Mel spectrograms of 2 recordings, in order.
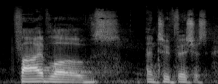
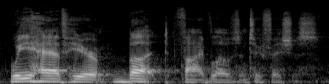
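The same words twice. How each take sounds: First: Slow, doubtful and grudging; faith-lacking. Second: Slow, doubtful and reluctant; faith-lacking. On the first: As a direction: say it like you barely believe it. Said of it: "they said it in a very faith-lacking way". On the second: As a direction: read it as if it's nothing much. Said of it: "faith-lacking way". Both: Shown as a demonstration.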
